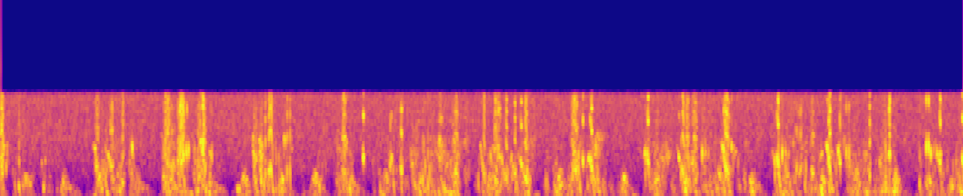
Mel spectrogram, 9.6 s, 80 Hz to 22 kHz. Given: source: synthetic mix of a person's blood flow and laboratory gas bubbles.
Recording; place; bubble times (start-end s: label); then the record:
Doppler ultrasound of blood flow; precordium
0.00-0.09 s: bubbles
0.11-0.26 s: bubbles
0.40-0.51 s: bubbles
0.91-1.38 s: bubbles
1.59-2.13 s: bubbles
2.35-2.44 s: bubbles
2.50-2.94 s: bubbles
3.16-3.27 s: bubbles
3.35-3.54 s: bubbles
3.60-3.67 s: bubbles
3.71-4.03 s: bubbles
4.08-4.70 s: bubbles
4.75-5.35 s: bubbles
5.45-6.08 s: bubbles
6.42-7.61 s: bubbles
7.70-8.97 s: bubbles
9.16-9.64 s: bubbles
From the record:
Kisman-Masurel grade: 342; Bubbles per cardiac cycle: rolling drumbeat, 9 or more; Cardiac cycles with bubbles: 100%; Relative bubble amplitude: moderate (0.250 to 0.450); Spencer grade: 3 (all of the cardiac periods contain showers or single bubble signals, but not dominating or overriding the cardiac motion signals); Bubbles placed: anywhere in the cardiac cycle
